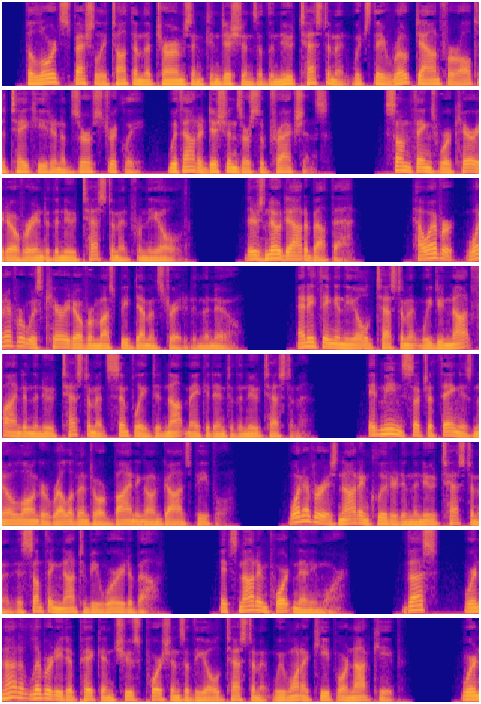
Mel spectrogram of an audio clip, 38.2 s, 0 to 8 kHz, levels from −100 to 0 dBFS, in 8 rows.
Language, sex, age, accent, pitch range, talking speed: English, male, 50-69, American, 90-115 Hz, 210 wpm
